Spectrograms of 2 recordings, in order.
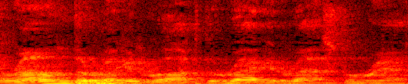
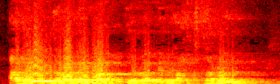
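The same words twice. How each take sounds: First: Schots accent, rustiger herhaald; Scottish accent. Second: Loud Scottish tongue twister with a rolled r; Scottish accent. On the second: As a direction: roep het in een Schots accent. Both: Shown as a demonstration. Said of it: "If you're Scottish, you understand this".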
